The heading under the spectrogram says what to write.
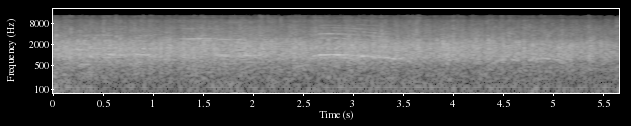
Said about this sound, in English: Got a standing ovation from that crowd of women, a packed hall at the Marriott in Philadelphia.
